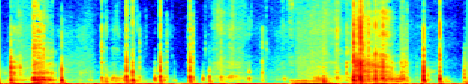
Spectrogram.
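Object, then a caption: Small paperboard box. Long nails tap and scratch along the side edges of a long, narrow pink paperboard product box. Sharp, dry taps cut through soft, papery scratching and faint crinkling, with a low rumble running steadily underneath.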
